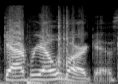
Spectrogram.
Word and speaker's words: Gabrielle Vargas: Yeah, Gabrielle Vargas.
